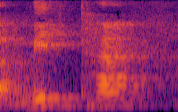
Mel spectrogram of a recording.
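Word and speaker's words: middha: và thủy miên là mít tha, đọc là mít tha.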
